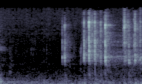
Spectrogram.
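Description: Keys being pressed on a computer keyboard: a quick run of clicks starting about halfway through. This is Ctrl+C being pressed to break the running BASIC program.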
